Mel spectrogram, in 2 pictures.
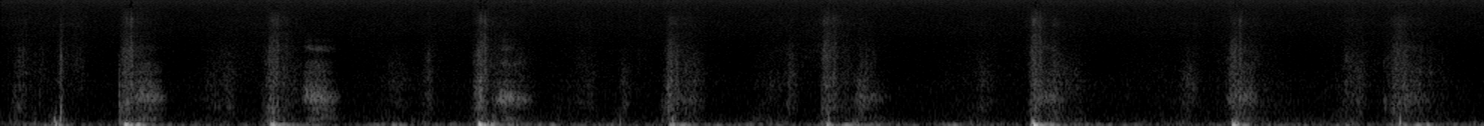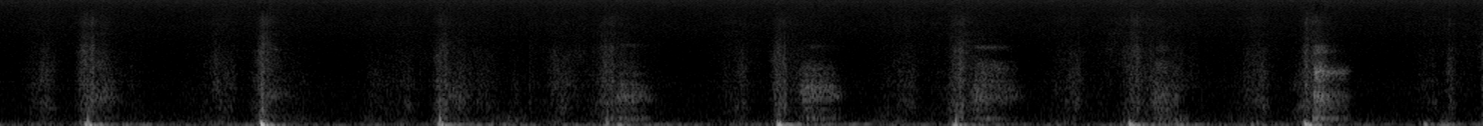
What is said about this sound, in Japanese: ふみふみ、そうです、ふみふみ、ふみふみ、続けて太ももからふくらはぎへ向けて足踏みしますね。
